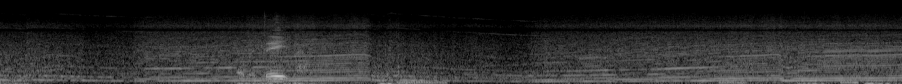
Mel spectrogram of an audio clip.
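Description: A Caterham Formula 1 car powered by a Renault engine in the F1 25 video game, whining at high revs with gear shifts and rising and falling pitch as it accelerates, while a commentator talks over the engine.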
